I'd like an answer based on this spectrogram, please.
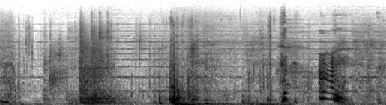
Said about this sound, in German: Und nun schließt die Tür.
